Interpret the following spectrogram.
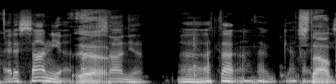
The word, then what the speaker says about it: Adesanya: Adesanya. Adesanya.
